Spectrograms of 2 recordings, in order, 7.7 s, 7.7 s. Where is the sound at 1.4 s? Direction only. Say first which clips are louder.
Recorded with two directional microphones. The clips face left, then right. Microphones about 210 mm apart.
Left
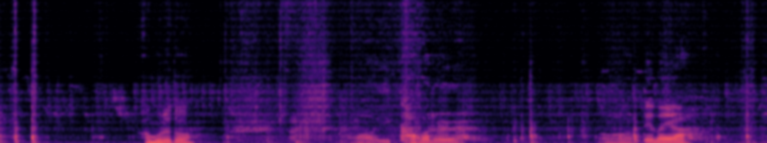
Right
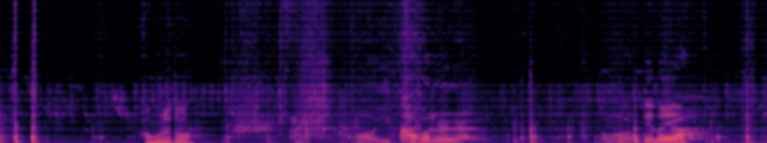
Left 7 dB; 50° left (ahead or behind).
